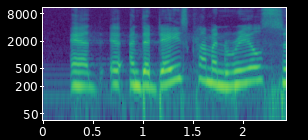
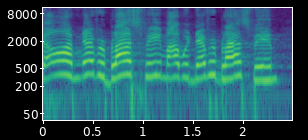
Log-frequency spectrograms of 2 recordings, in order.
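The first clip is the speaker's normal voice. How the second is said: high mock protest, louder, playing the offended believer; indignant protest; 8 semitones higher, 4 dB louder than usual. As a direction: scoff it out like someone who swears they'd never. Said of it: "you say".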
